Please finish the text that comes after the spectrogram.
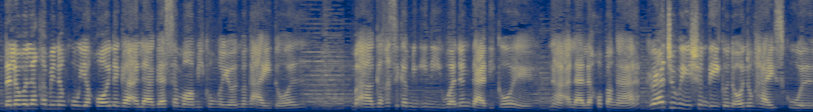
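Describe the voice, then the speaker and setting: A woman's voice: medium pitch, normal speed, bright, forceful tone, soft background music, close to an everyday voice. A woman playing a devoted, protective 25-year-old daughter in a radio drama, speaking confidingly. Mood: wistful, confiding. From Philippines. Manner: confiding, addresses listeners directly. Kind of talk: Tagalog radio drama narration and acting.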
